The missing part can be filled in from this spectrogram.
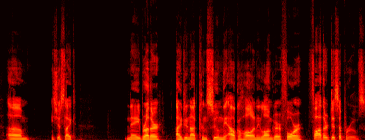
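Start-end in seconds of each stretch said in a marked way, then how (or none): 2.5-7.3 speaking like a machine. Voicing a robot character refusing a beer: robot voice. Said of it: "I guess you had a robot voice".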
